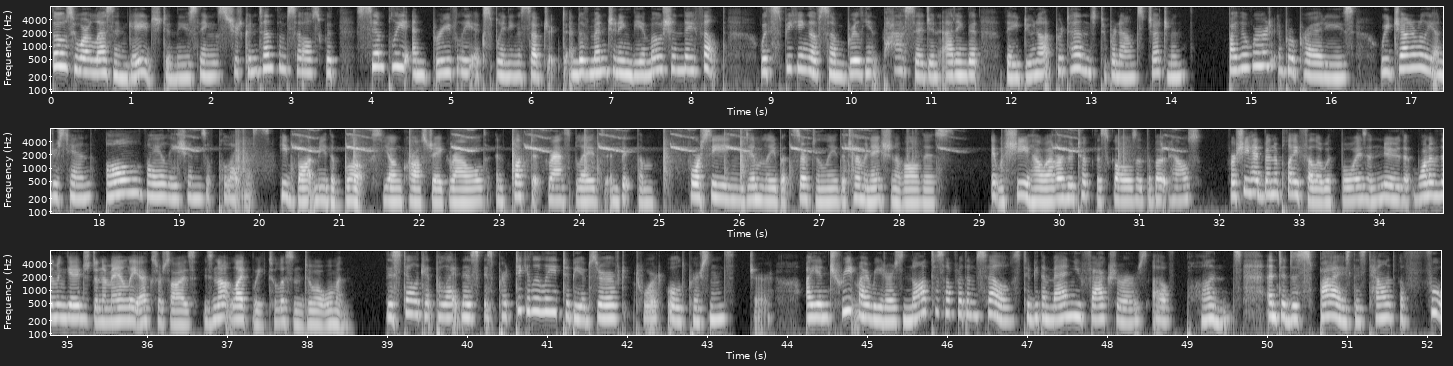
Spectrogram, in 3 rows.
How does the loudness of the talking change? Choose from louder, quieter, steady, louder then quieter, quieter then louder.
steady.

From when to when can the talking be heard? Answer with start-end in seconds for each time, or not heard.
0.0-52.1.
